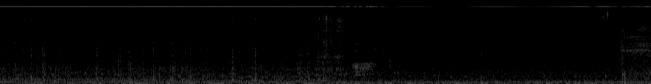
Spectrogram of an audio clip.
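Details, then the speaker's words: 1984 Panasonic CTF-1359R CRT color TV: faint continuous fizzing crackle over low mains hum, high-voltage arcing that changes with the screen control; cause was a failed flyback transformer, repair patch failed. "that's an arc somewhere"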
